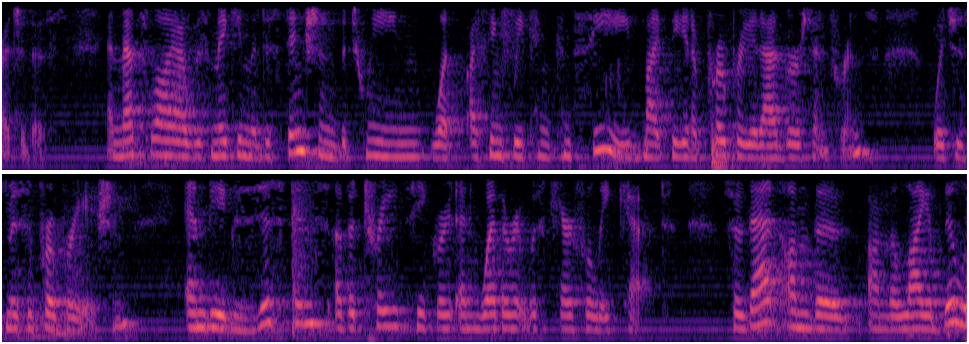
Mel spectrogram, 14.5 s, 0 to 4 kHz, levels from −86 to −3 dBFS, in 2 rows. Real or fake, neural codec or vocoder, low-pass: real; none; 3.6 kHz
